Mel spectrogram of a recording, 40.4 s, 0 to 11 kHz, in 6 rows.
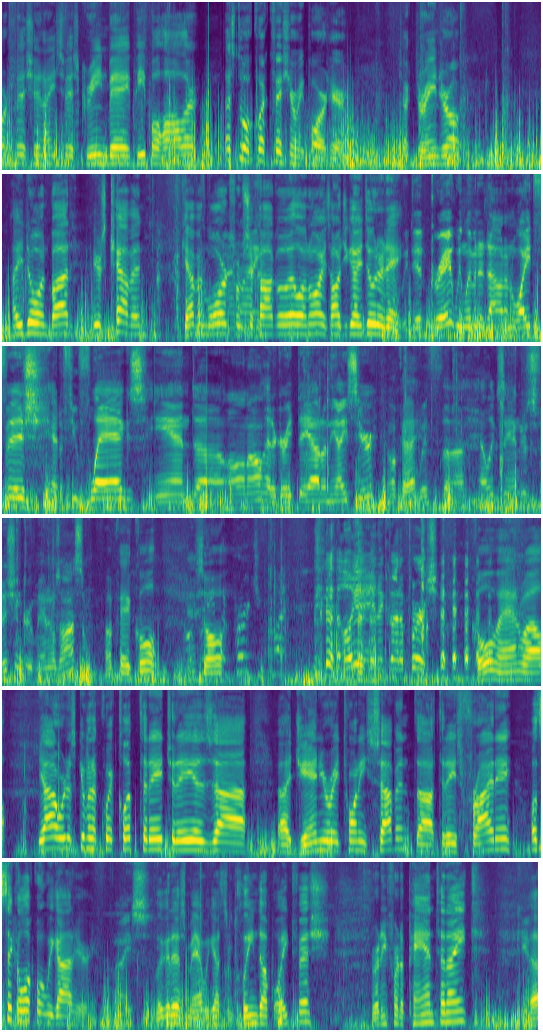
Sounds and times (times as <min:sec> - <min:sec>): Speech: 0:00.0 - 0:04.3, 0:05.0 - 0:05.8, 0:06.9 - 0:40.3.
